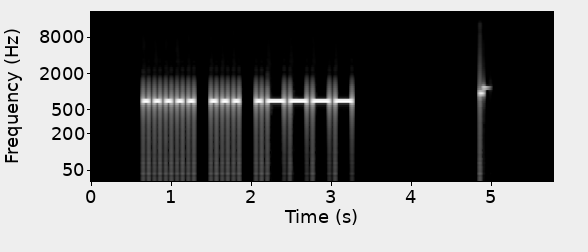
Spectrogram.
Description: Morse code, heard as a keyed tone, about 17 wpm, 700 Hz. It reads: 5S1
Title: Three Challenging Letter-Number Combinations 17wpm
